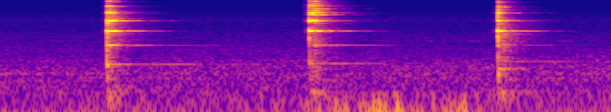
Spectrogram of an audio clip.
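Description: A metal spoon taps three glasses filled with different levels of water, one bright ringing clink roughly each second, each decaying quickly into quiet.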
